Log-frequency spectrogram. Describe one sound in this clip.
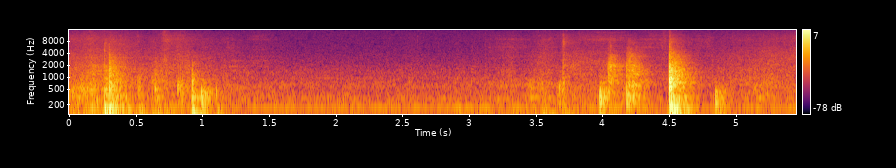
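Hands knock and bump against a device close to the microphone.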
